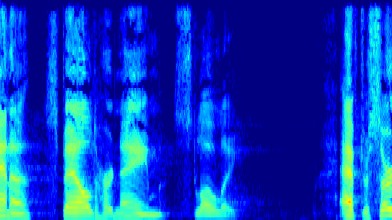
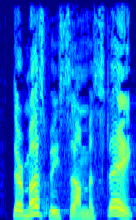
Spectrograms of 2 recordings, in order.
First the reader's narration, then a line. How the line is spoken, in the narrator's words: Ruthanna replied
